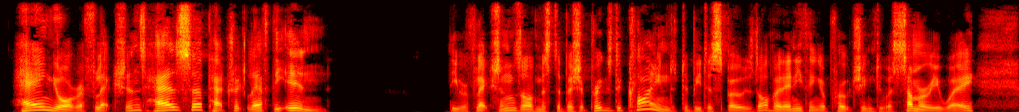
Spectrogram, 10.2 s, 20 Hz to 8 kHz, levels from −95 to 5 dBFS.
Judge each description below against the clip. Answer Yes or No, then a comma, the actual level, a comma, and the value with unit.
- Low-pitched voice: Yes, low, 125 Hz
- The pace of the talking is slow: No, average, 160 wpm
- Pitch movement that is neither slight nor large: No, wide, 8.5 semitones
